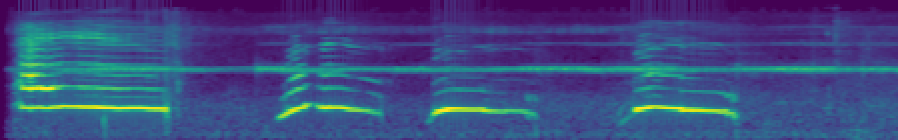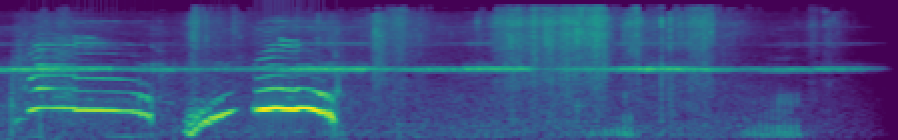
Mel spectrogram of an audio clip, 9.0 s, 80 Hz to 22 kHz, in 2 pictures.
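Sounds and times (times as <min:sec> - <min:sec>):
domestic cat meowing: 0:00.1 - 0:03.7, 0:04.6 - 0:06.2.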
